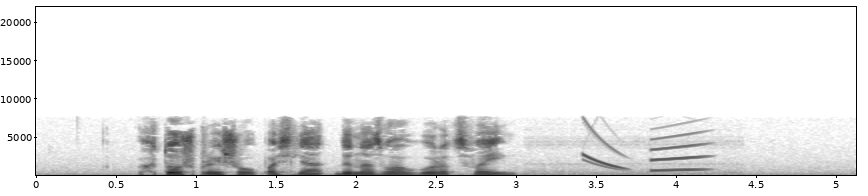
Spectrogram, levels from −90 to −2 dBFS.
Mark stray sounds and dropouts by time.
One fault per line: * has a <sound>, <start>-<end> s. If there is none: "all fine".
* has a chirp, 3.4-4.3 s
